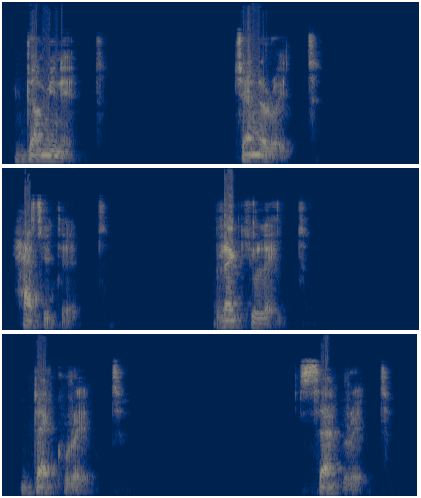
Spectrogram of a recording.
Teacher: So the stress of these words with ate is on the first syllable. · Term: primary stress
